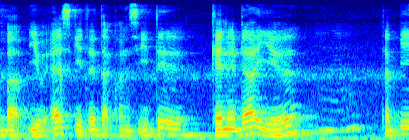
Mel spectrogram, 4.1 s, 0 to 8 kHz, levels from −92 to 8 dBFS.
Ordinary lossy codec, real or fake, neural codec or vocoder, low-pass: none; real; none; 7.2 kHz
